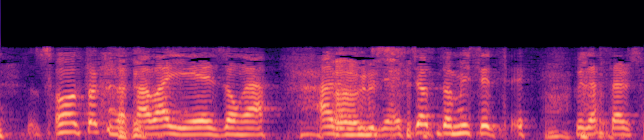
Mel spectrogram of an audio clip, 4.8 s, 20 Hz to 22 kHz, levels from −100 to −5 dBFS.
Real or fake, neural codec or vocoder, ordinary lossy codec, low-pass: real; none; none; 5.4 kHz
